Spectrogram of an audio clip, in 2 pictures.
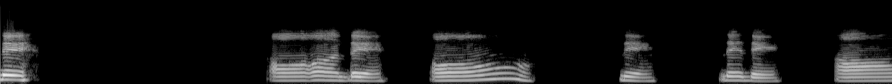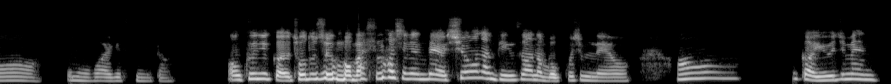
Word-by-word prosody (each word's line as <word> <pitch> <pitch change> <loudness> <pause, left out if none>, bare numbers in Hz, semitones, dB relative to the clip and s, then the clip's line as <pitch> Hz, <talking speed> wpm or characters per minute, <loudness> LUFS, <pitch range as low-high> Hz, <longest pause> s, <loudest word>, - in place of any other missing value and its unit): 네. 215 -2 +7 2.4
어 - - -6
어 185 +1 0
네. 170 -2 0 0.4
어. 200 +4 -1 0.9
네. 175 -5 -3 0.7
네 190 -1 -2
네. 155 -3 -3 0.5
아. - - -10 1.2
어 170 -2 -9
알겠습니다. 160 -2 -12 0.6
어 210 - +1
그니까요. 245 -7 +3
저도 235 +5 +4
지금 250 -2 +6
뭐 210 -1 +8
말씀하시는데 250 -1 +2
시원한 290 +3 0
빙수 215 0 0
하나 215 -3 +1
먹고 165 +1 -2
싶네요. 170 -4 -5 0.5
아 235 - -1 1.1
그러니까 235 -8 +1
요즘엔 225 +2 0
195 Hz, 170 characters per minute, -17 LUFS, 175-235 Hz, 2.4 s, 뭐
